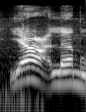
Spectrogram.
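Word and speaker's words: يَعْلَمُ: ইয়ালামু মা বাইনা, এখানে অধিকাংশ ইয়ালামু মা বাইনা বলে, ইয়ালামু, ইয়ালামু আইনের উচ্চারণটি বাদ দিয়ে ফেলে, এখানে ইয়ালামু বলতে হবে।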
